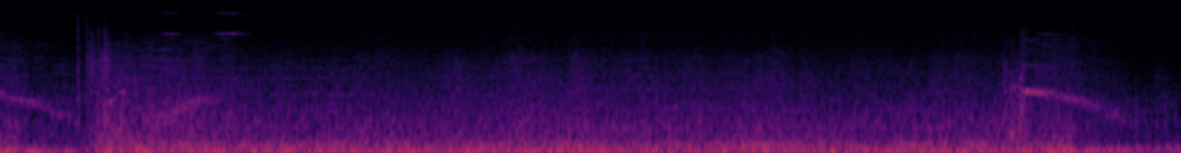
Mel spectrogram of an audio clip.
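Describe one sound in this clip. A lift rumbles and hums steadily as it rises.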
